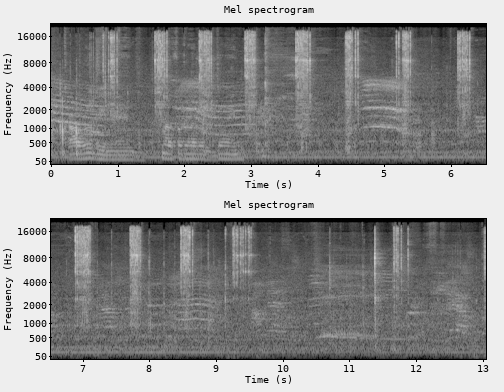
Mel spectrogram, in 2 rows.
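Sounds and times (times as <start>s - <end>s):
hand ratchet clicking: 0.7s - 9.6s, 11.7s - 12.0s.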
